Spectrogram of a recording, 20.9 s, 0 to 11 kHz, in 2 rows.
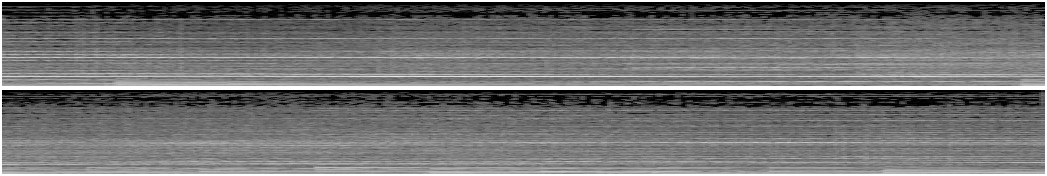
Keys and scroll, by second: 1.7 r, 2.4 Tab, 2.5 s, 3.8 s, 4.0 y, 4.5 z, 5.7 7, 6.7 e, 7.1 r, 8.5 3, 11.0 ctrl+s, 13.4 3, 14.0 Tab, 16.9 ctrl+z, 18.1 z, 18.7 ctrl+z, 19.1 Tab, 20.3 3.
